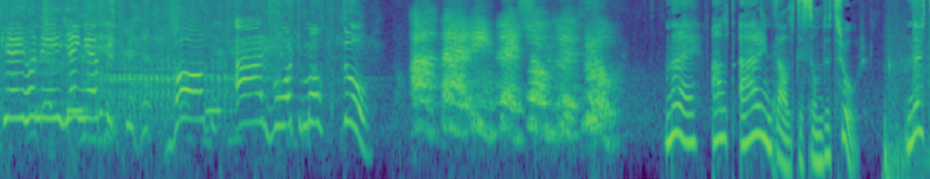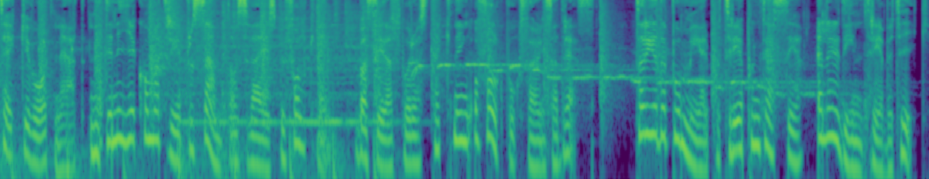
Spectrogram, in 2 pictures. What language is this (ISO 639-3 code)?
swe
